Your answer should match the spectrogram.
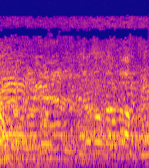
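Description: Low-level indistinct chatter of several voices, with light crowd noise.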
